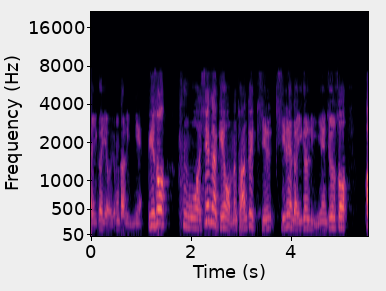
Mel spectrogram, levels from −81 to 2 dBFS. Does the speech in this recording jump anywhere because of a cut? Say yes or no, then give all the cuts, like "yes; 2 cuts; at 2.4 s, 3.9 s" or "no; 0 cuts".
yes; 1 cut; at 1.1 s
